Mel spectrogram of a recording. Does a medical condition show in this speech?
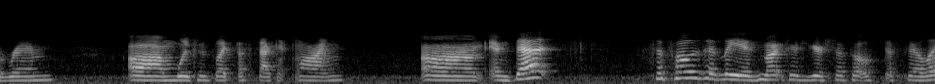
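Yes: cerebral palsy.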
